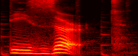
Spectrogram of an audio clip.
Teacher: the stress is at the end of the word dessert · The stress is on the second syllable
